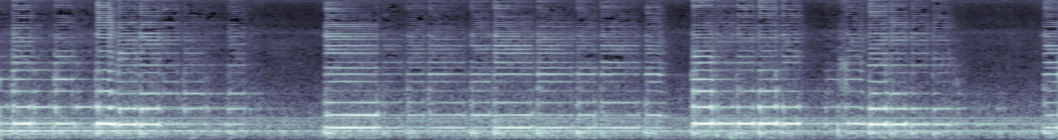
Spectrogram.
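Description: Acoustic guitar played with picked single notes: a short riff repeated three times, starting afresh about every three and a half seconds.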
